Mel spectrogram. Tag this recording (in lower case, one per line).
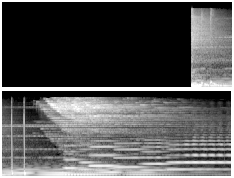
flute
